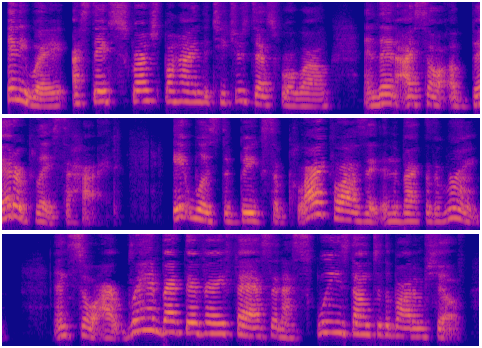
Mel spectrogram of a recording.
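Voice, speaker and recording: A woman's voice: mid-range voice, lively intonation, normal speed, fairly bright tone, close to an everyday voice. Woman reading as blunt, grouchy little kindergarten girl. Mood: proud, confiding. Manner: childlike grammar, blunt and emphatic. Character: grouchy, outspoken little kindergarten girl narrating her school day.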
